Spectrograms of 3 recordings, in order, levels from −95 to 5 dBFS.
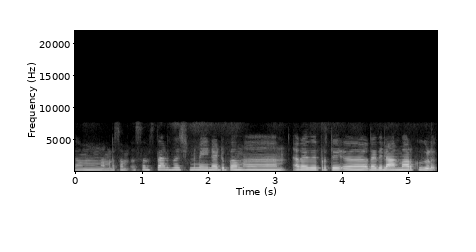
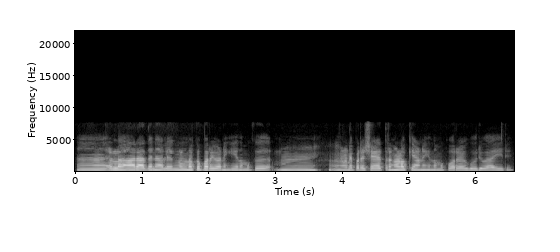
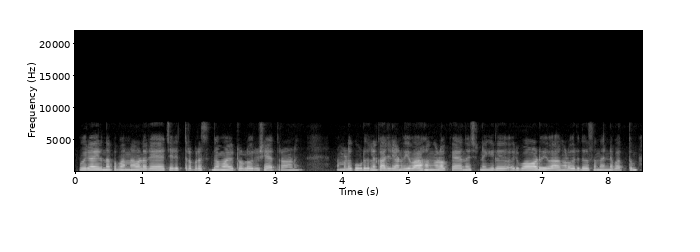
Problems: low volume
